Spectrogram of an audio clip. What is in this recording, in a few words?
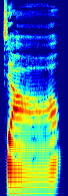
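"jiao3", Mandarin Chinese third tone; pinyin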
